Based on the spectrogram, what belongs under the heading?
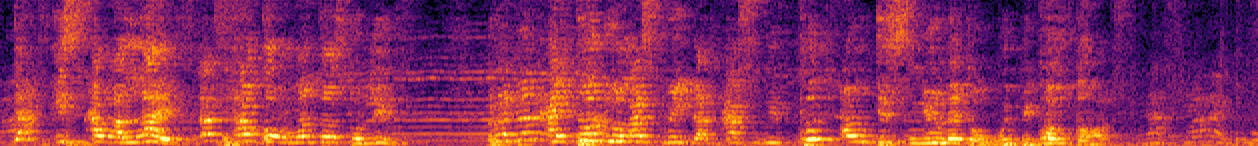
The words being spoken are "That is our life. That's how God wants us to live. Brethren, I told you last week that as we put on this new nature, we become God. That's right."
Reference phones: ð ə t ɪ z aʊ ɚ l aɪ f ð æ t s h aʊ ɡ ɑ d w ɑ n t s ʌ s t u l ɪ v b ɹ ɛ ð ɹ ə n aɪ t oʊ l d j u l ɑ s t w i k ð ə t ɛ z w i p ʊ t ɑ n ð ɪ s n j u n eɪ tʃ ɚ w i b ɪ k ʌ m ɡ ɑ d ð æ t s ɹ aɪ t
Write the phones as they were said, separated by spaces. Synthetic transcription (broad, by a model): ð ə t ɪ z aʊ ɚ l aɪ f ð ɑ t s h aʊ ɡ ɑ d w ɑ n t ʌ s t u l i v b ɹ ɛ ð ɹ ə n aɪ t oʊ l d j u l ɑ s t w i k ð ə t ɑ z w i p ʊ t ɑ n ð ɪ s n j u l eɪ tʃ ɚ w i b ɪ k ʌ m ɡ ɑ d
